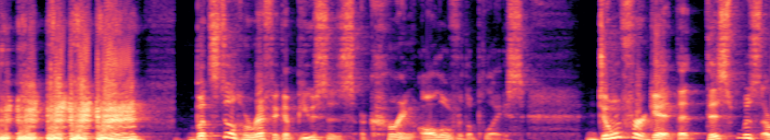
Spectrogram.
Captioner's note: clears throat conspicuously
